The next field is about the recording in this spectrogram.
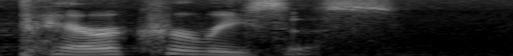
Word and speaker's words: perichoresis: That is a Greek word, and the word is pronounced perichoresis. Raise your hand if you've ever heard that word before.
